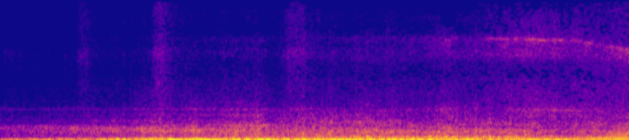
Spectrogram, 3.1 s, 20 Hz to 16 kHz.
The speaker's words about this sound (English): It's a regular week in Ecuador's banana-growing region near the Pacific coast. A fumigation plane flies low overhead, spraying pesticides across the banana plantations. That happens once a week, 45 weeks a year.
